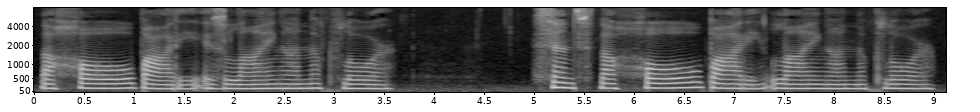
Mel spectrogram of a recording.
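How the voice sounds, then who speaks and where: A woman teacher leading a guided yoga relaxation in a soothing, unhurried, instructional manner. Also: deep voice, flat delivery, dark tone, clean tone, dry recording.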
